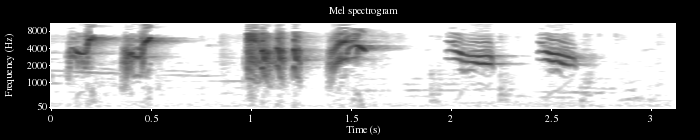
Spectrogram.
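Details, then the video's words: Long-tailed shrike singing as a training model for caged birds: a few harsh buzzy bursts followed by two clear downslurred whistles, with short pauses between notes. "MASTERAN CENDET GACOR SUARA LANTANG"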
